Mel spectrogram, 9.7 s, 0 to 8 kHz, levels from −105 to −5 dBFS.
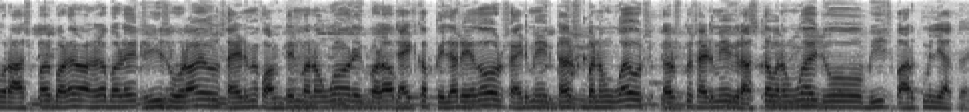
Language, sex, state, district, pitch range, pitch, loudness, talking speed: Hindi, male, Chhattisgarh, Sukma, 140-155 Hz, 150 Hz, -16 LUFS, 270 wpm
